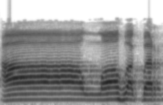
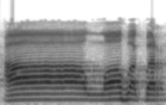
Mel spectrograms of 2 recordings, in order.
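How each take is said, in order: First: The opening 'A' sound is held long. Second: The same.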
